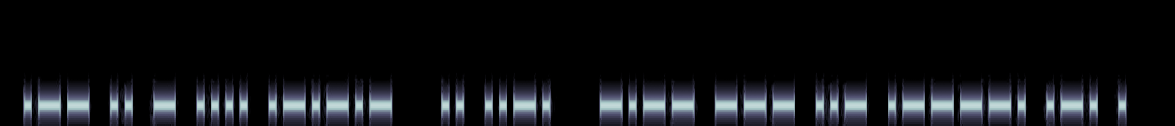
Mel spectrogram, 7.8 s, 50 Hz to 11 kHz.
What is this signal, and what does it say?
Morse code, heard as a keyed tone, about 25 wpm, 600 Hz. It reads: WITH. IF YOU'RE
